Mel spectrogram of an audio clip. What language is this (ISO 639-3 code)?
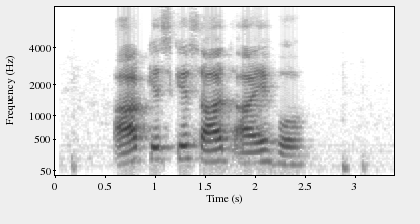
urd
